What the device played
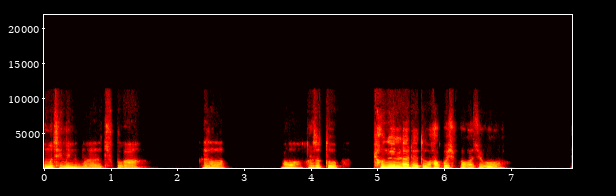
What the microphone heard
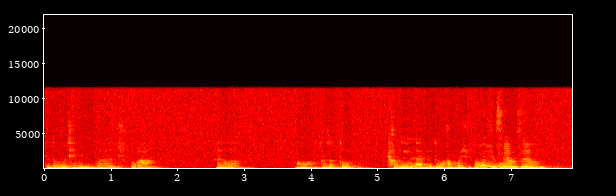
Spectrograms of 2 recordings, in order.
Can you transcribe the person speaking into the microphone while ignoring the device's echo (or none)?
음, 수영, 수영.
